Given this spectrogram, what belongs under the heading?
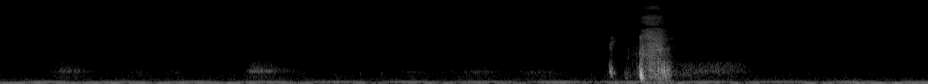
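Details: Single forceful sneeze after a quiet breathy build-up with a sharp catch, over a steady low hum.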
